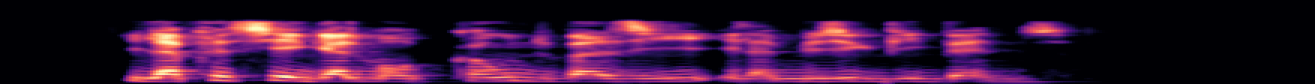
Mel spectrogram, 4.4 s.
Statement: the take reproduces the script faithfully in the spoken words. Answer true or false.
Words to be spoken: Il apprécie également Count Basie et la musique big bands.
true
